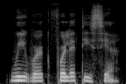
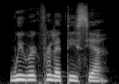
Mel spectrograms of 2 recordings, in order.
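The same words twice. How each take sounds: First: Said in the usual way. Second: Blurted. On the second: A narrator's reading. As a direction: blurt it out in panic. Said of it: "she finally blurted".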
